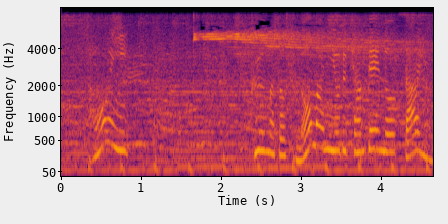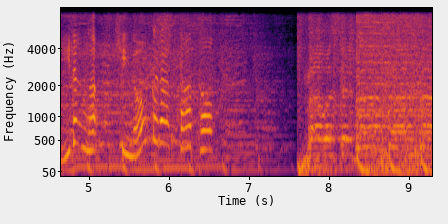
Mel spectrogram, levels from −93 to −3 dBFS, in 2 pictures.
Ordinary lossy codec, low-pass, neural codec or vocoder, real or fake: none; 7.2 kHz; none; real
